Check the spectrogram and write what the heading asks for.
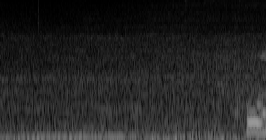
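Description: Low, steady rumble of a motor vehicle at a distance, easing off about a second in; a woman's voice starts again at the very end.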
